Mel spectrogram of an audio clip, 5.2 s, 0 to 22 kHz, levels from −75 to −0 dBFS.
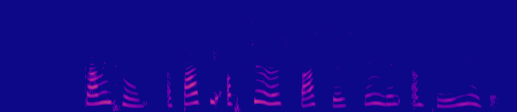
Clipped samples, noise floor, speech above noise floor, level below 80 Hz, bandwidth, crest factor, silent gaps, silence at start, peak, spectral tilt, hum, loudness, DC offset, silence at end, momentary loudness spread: under 0.1%; under -90 dBFS; over 37 dB; -86 dBFS; 13.5 kHz; 20 dB; none; 0.85 s; -34 dBFS; -4.5 dB/octave; none; -53 LUFS; under 0.1%; 0.2 s; 11 LU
